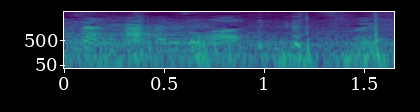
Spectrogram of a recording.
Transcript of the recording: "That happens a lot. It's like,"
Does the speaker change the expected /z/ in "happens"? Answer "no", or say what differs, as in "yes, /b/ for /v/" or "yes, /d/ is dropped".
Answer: no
